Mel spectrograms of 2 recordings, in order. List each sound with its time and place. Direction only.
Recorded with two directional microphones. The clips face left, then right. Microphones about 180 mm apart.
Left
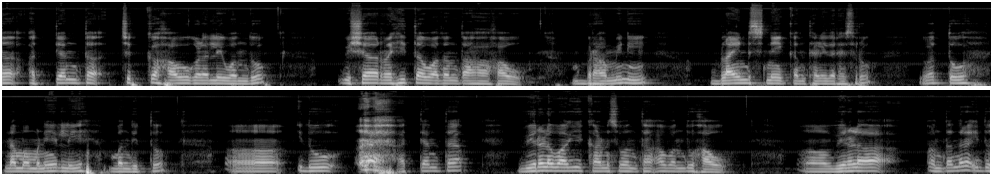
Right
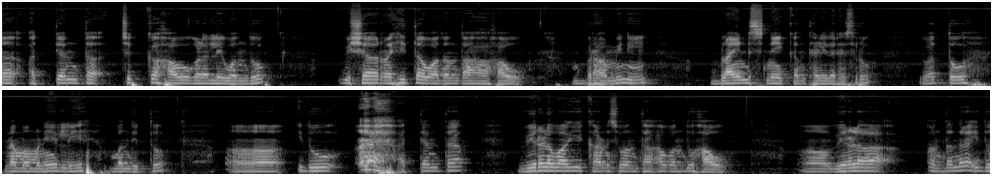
0.0 s speech: 45° left (ahead or behind)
